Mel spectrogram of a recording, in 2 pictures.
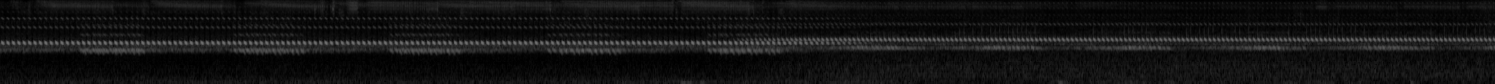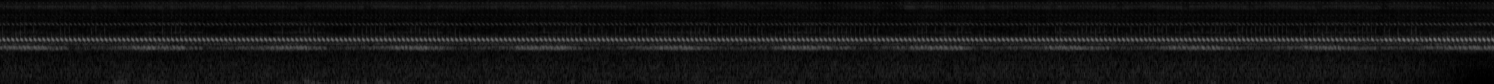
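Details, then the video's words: Tree cricket chorus from the Willamette Valley, Oregon: several high trills overlap, one shifting into a sustained pure ringing tone with a softer pulsed trill beneath it, over a constant hiss of background noise. "Tree cricket chorus"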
